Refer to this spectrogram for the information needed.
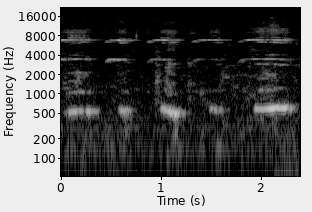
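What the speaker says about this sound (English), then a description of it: "Whose dog is whining" Dog whining and whimpering outdoors, a few high, plaintive cries in short bursts with brief pauses, moderately distant and alone without talk.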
